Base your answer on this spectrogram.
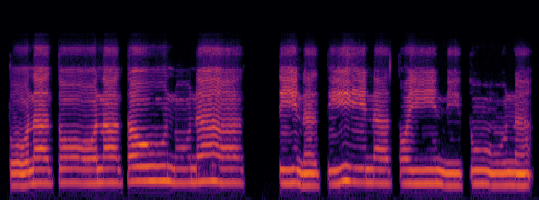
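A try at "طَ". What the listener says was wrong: Oke. Alhamdulillah, barakallahu fiik.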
